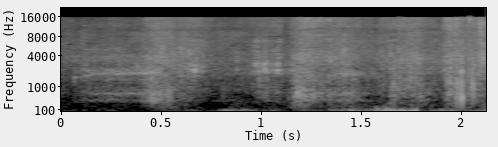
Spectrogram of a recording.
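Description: A hiker's footsteps on stony ground, with a low rumble building from about a second in.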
